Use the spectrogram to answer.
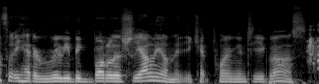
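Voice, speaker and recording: The man talks very fast in a fairly high voice, with noticeable noise behind him. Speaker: podcast host. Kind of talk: casual podcast chat.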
